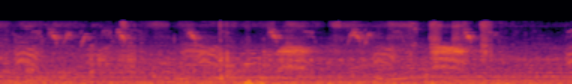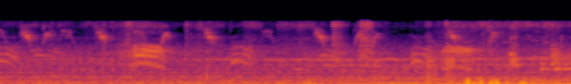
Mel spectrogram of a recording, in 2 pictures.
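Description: Birds calling: a harsh, crow-like call repeated every couple of seconds, with quick high chirps between. A few low thumps near the end.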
